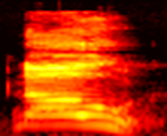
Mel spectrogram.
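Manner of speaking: high, loud cry of dismay; dismayed shout. Real, not acted. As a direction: yell it at the loss. Game mishap.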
